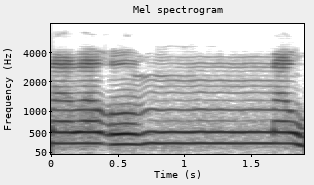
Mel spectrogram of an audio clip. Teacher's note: وَأُمَّهُ میم مشدد ہے، غنہ کر کے پڑھیں گے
